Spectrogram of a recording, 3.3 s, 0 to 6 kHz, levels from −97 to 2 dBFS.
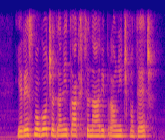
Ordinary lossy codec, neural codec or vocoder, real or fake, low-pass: none; none; real; 5.4 kHz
